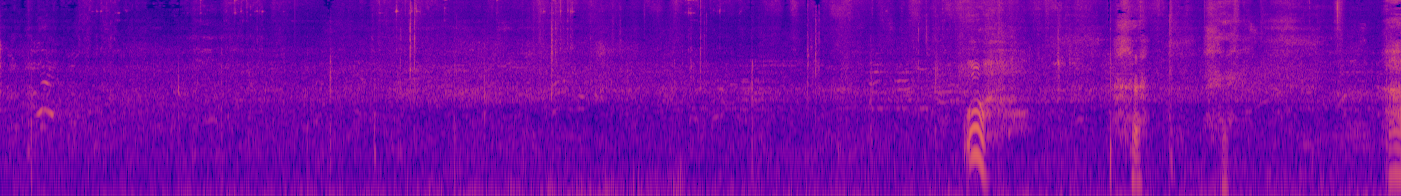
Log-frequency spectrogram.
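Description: Outdoor ambience: a low steady rumble with faint distant voices. About ten seconds in, a short laugh and a spoken word cut through.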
